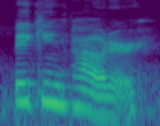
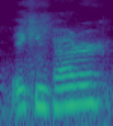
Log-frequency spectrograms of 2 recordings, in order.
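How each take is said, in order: First: "Baking powder" with a falling tune, as a statement; stating a guess. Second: "Baking powder?" with a rising tune, as a question; "Baking powder?" lifted at the end, unsure; doubting question. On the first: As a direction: say "Baking powder" flatly, pitch dropping at the end. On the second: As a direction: ask "Baking powder?" and let the pitch rise on "powder". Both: Real, not acted.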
